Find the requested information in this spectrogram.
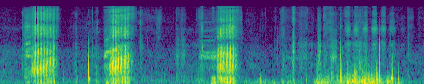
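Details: A horse wanting a scratch makes broad, breathy snoring snorts lasting about half a second, three in the first five seconds, then a rougher rumbling stretch, with faint knocks between.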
